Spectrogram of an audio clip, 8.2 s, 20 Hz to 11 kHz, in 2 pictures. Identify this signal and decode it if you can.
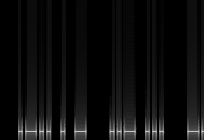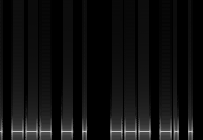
Morse code, heard as a keyed tone, about 17 wpm, 700 Hz. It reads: LET US NOTE ONE
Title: Sentences from Top 1500 Words 17wpm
